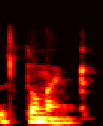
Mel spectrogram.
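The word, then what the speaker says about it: stomach: خد بقى كلمات كتيره زي مثلا تكنولوجي تكنولوجي استماك يعني مادى استماك وهكذا يبقى حرف ال يبقى حرف الاتش بينطق مثل الهاء في اللغه العربيه بينطق شين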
